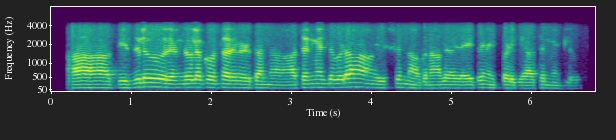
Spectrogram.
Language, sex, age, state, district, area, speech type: Telugu, male, 18-30, Telangana, Peddapalli, urban, conversation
